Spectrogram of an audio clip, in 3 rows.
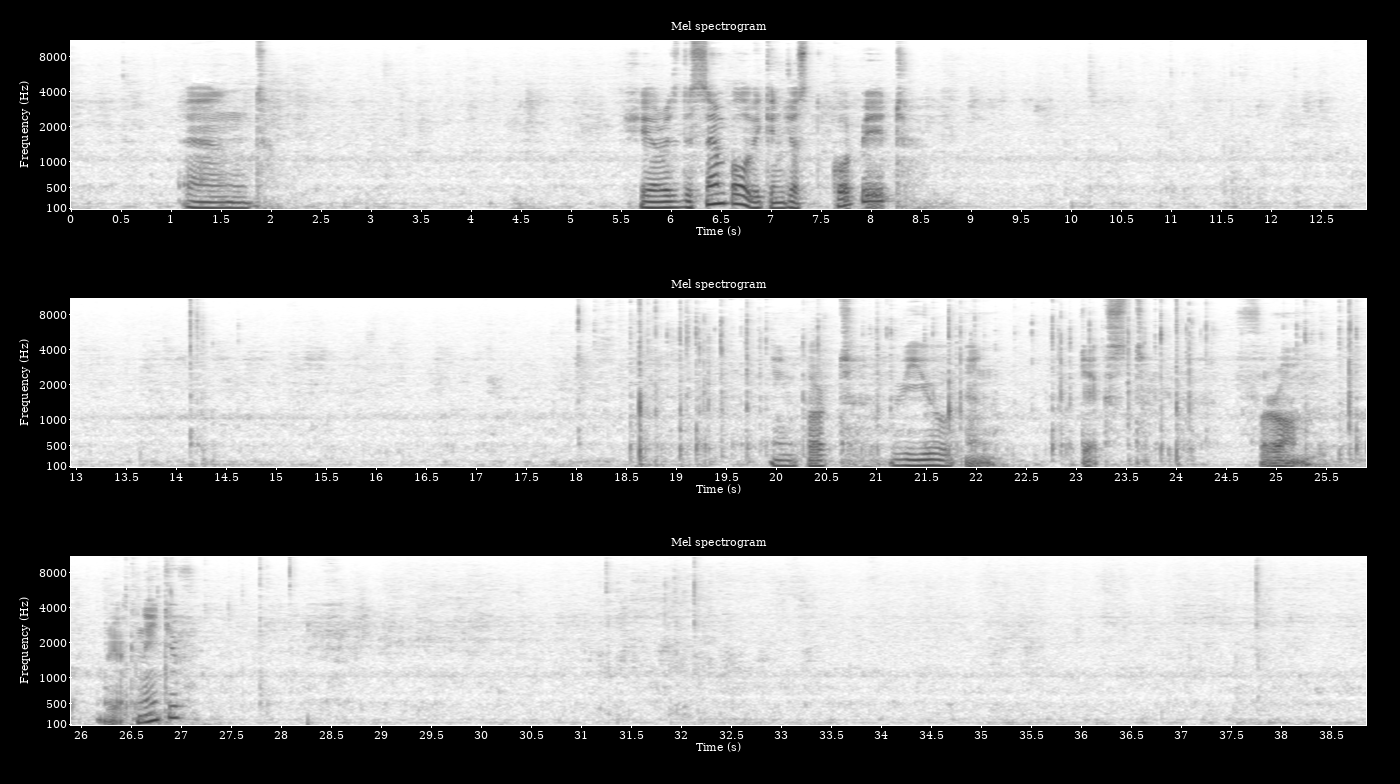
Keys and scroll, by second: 11.0 super+Tab, 14.1 Return, 14.2 super+v, 18.0 Return, 18.3-27.8 typing, 23.3 super+Right, 27.5 Right, 31.2 super+Tab, 37.6 super+c, 37.7 super+Tab.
